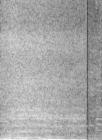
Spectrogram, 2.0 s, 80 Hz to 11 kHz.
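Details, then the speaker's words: Car after fixing P0304 misfire (cylinder 4 spark plug carbon-fouled from no tune-up), codes cleared: revving rises and falls cleanly with no stumble; normal running on all cylinders. "Kita gas. Nggak ada sensasi berbet, nggak ada sensasi pincang."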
